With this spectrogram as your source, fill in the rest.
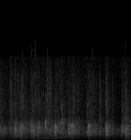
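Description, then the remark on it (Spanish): An audience claps steadily in praise of the Lord, a dense wash of many hands with rhythmic swells every half second or so, moderately loud and continuous throughout, with no clear voices over it. “Más fuertes aplausos de alabanza para el Señor, mis hermanos.”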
